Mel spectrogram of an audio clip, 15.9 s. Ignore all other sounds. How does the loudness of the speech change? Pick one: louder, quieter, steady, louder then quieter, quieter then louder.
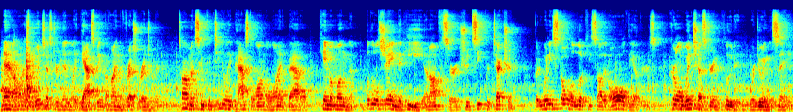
steady.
